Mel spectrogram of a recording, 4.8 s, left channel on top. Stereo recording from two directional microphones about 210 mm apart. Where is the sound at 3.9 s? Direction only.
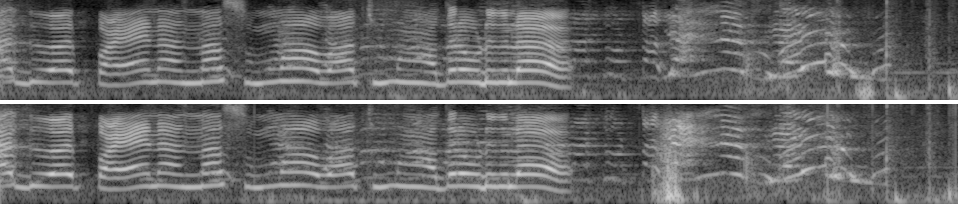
50° left (ahead or behind).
